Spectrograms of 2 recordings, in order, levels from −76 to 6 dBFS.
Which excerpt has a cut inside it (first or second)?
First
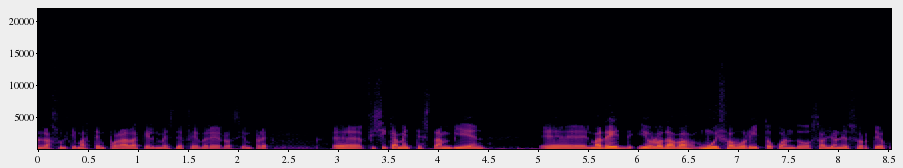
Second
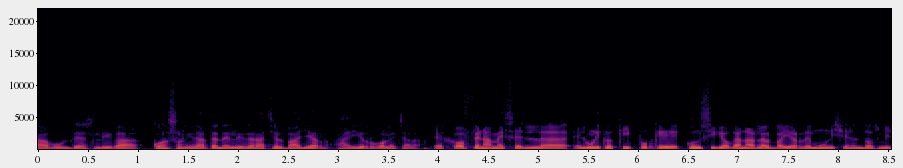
second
